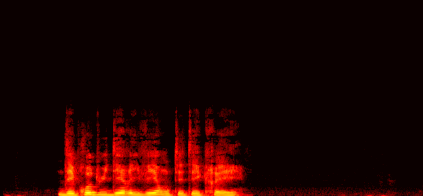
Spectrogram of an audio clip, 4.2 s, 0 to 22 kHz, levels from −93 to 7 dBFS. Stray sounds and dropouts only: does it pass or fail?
pass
